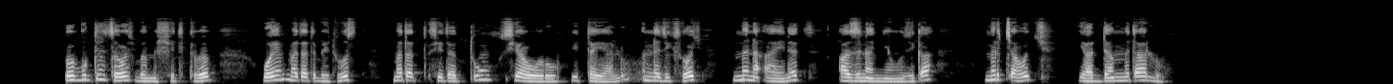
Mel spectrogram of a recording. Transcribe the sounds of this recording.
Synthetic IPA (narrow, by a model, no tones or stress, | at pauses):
bəbud̪ɨnsəwot͡ʃːbəmɨʃːɪt̪kʰɨβəβ | wɔjɪmːət̪ʼət̪ʼbe̞t̪wʊst̪ʼ | mət̪ʼət̪ʼsit̪ʼət̪ʼːusiawɔɾujɪt̪ʰːajːalːuɨnːəzːihsəwot͡ʃː | mɨnʔajnət̪ | ʔaznaɲːamuzikʼa | mɨɾt͡ʃʼawo̞t͡ʃː | jad̪ːamːɨt̪ʼalːu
